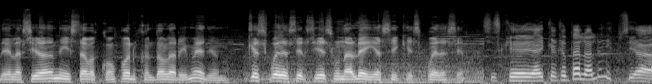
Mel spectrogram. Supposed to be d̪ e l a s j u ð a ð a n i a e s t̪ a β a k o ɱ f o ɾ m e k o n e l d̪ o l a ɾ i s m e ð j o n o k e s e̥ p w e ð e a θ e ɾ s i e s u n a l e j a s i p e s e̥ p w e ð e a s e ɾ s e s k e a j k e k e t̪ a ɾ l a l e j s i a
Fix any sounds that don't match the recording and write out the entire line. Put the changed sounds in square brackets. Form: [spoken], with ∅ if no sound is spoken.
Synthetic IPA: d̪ e l a s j u ð a ð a n i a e s t̪ a β a k o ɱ f o ɾ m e k o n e l d̪ o l a ɾ i [∅] m e ð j o n o k e s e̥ p w e ð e a [s] e ɾ s i e s u n a l e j a s i [k] e s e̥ p w e ð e a s e ɾ s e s k e a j k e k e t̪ a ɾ l a l e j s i a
